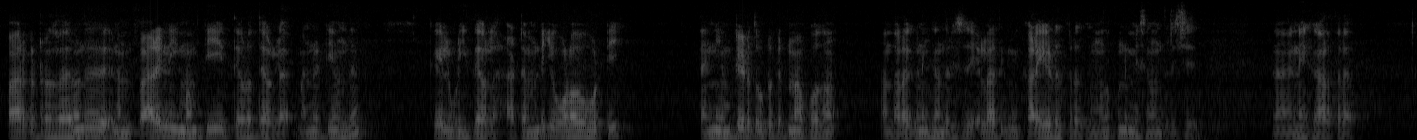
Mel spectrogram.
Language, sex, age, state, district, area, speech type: Tamil, male, 30-45, Tamil Nadu, Sivaganga, rural, spontaneous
